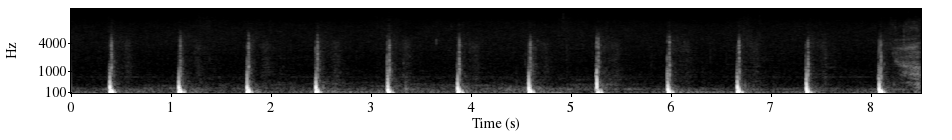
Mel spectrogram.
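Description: Soft, heavy thuds at an even pace, about one every 0.7 seconds, eleven or so in all, over a low hum: a story-record sound effect of mattresses being laid down one on top of another.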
